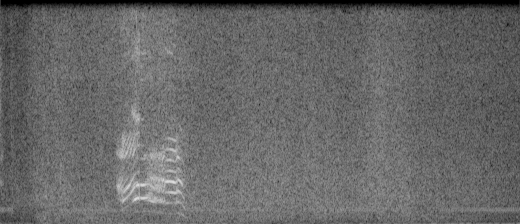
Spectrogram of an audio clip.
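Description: Rough Atlantic sea waves surging where they meet the North Sea, a steady broad wash of surf and wind noise throughout, with a brief human exclamation cutting in early.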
